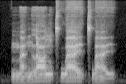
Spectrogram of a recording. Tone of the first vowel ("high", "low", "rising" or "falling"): rising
